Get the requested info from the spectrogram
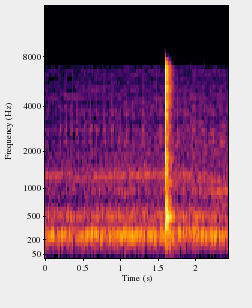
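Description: Inverter under heavy load humming steadily with its cooling fan running, and one sharp click about one and a half seconds in as the solar disconnect is switched back on.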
